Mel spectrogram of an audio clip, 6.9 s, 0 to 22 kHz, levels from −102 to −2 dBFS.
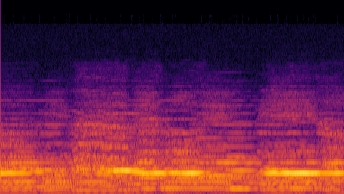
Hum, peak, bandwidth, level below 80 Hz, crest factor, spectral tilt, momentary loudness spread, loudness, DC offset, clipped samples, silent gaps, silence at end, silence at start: none; -8 dBFS; 3.5 kHz; -48 dBFS; 14 dB; -10.5 dB/octave; 13 LU; -22 LUFS; under 0.1%; under 0.1%; none; 0 s; 0 s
